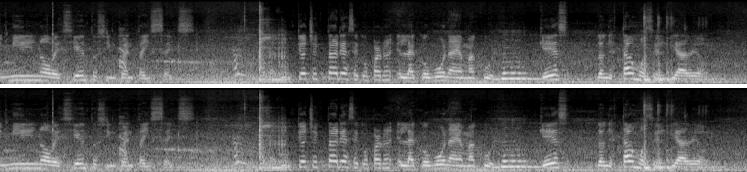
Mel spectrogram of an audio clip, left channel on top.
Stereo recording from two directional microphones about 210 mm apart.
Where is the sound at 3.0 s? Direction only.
50° left (ahead or behind).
